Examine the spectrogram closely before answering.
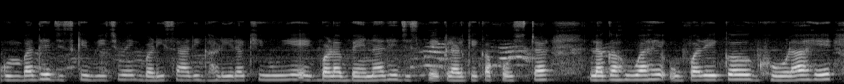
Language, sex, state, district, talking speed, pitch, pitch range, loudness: Hindi, female, Bihar, Sitamarhi, 200 wpm, 210 Hz, 200-220 Hz, -19 LUFS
